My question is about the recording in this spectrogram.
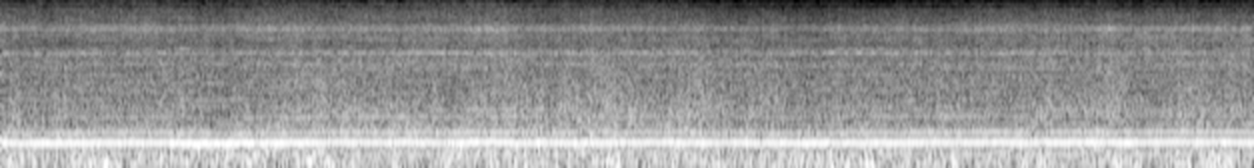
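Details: Yamaha Banshee held at about half throttle for a midrange plug chop: buzzy, uneven, nasty flutter that won't clear until given more throttle; owner thinks it is running rich, needle setting under test.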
